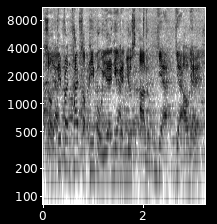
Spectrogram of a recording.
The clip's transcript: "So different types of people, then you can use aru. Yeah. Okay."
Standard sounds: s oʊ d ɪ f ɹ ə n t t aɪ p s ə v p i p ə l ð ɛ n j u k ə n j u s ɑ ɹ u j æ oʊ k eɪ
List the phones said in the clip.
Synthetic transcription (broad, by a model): s oʊ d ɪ f ɹ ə n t t aɪ p s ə f p i p ə l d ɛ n j u k ə n j u s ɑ l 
